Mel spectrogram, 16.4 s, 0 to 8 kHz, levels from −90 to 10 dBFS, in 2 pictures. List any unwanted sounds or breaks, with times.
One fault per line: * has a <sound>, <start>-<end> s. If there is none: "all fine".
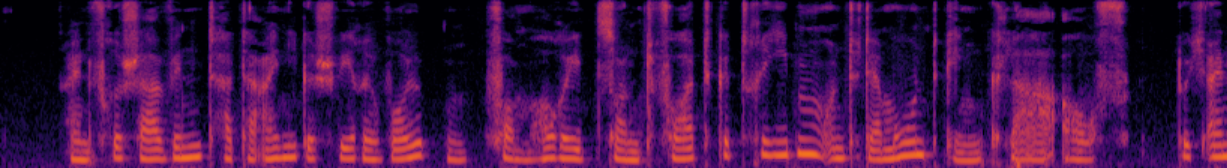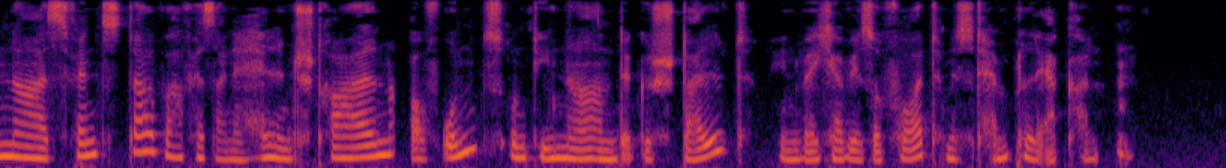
all fine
